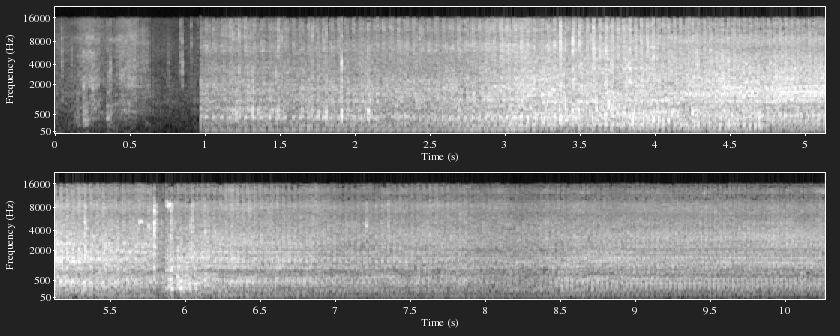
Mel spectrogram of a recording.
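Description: An off-road vehicle engine roars as it drives away.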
